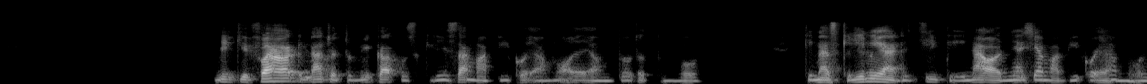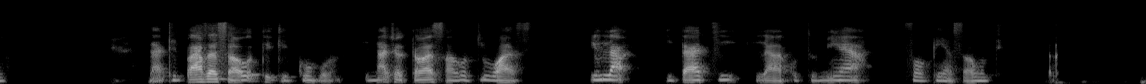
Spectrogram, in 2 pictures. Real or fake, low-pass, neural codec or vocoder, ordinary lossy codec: fake; 7.2 kHz; codec, 16 kHz, 1 kbps, FreqCodec, larger model; AAC, 48 kbps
